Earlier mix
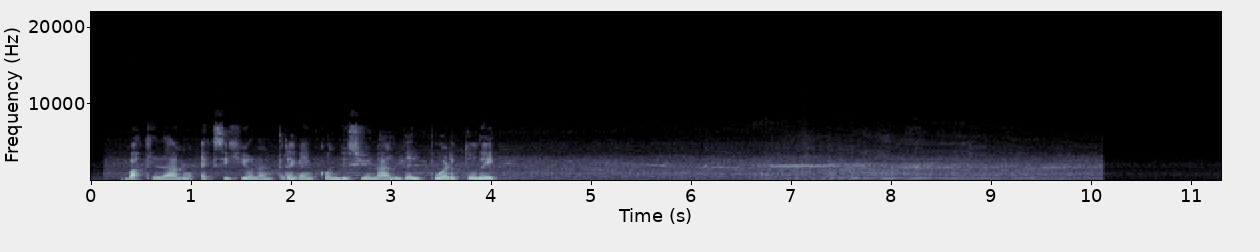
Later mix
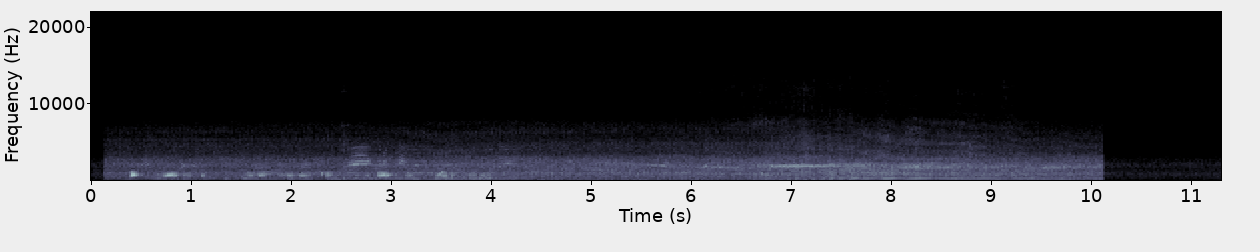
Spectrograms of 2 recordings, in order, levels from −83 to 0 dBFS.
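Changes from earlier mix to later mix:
speech: add formant resonators in series a
master: add high-shelf EQ 3,600 Hz +8 dB

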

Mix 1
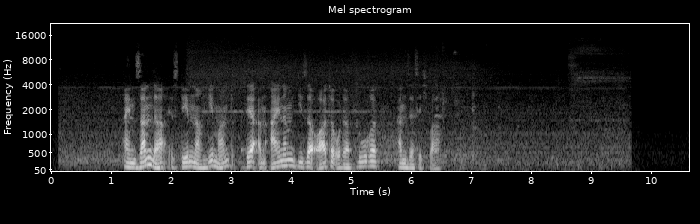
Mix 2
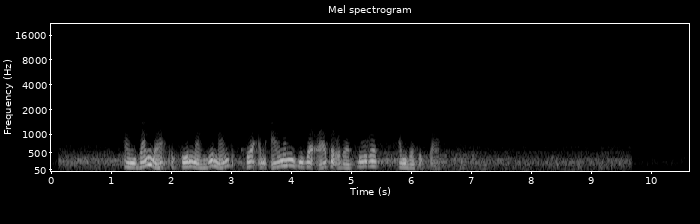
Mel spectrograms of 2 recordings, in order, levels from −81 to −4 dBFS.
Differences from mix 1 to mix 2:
speech: add high-pass filter 180 Hz 12 dB per octave
master: add transistor ladder low-pass 350 Hz, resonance 30%

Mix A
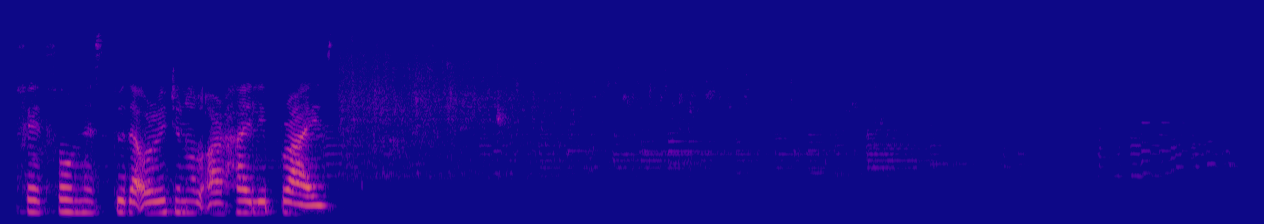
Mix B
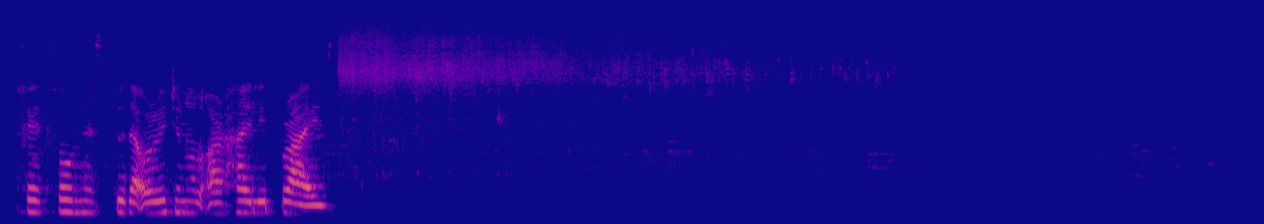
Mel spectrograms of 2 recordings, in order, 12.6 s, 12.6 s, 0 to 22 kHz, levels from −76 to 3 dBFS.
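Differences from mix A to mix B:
speech: add high shelf with overshoot 4,500 Hz −10.5 dB, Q 3
first sound −4.5 dB
master: add high shelf with overshoot 4,300 Hz +9.5 dB, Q 3

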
